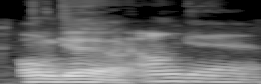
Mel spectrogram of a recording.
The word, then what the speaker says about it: En guerre: En guerre.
